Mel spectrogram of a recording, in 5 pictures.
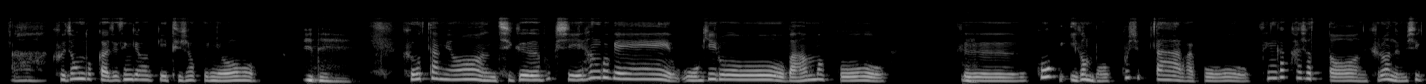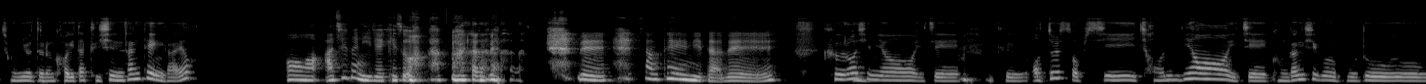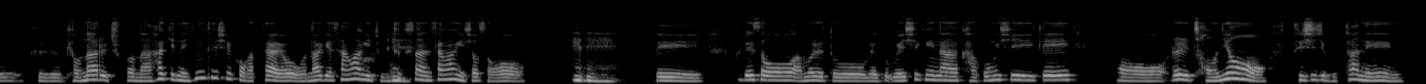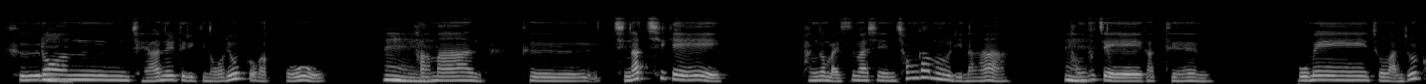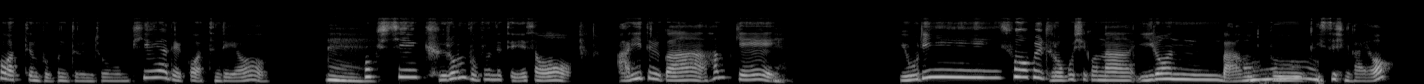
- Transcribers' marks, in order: "생각이" said as "생격이"; other background noise; laugh; tapping; laugh; laughing while speaking: "네. 네"; teeth sucking
- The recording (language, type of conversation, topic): Korean, advice, 바쁜 일상에서 가공식품 섭취를 간단히 줄이고 식습관을 개선하려면 어떻게 해야 하나요?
